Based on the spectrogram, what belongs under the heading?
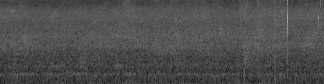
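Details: Steady broadband hiss with one sharp click near the end and no animal voice.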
